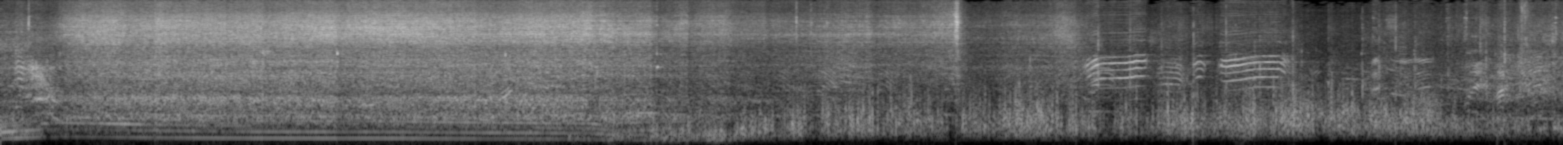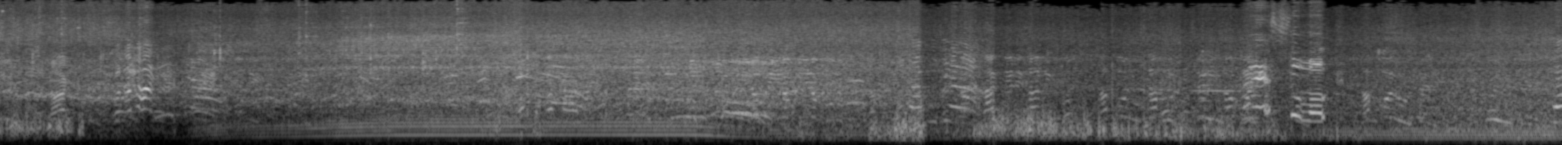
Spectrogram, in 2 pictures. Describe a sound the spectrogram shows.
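A portable pump engine roars, its pitch rising and falling as it revs.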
